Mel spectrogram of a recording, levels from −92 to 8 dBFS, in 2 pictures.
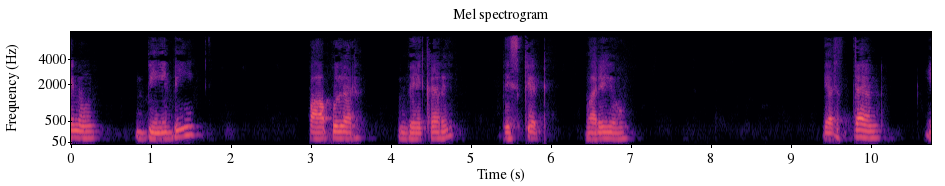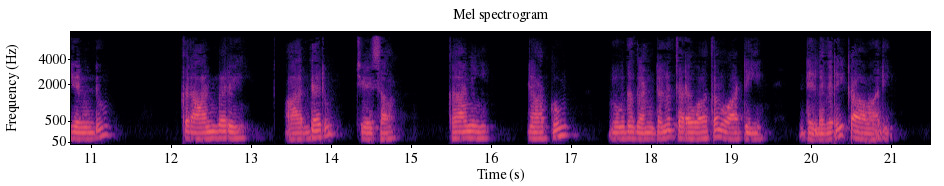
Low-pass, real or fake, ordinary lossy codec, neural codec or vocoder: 7.2 kHz; fake; MP3, 32 kbps; codec, 16 kHz, 2 kbps, FreqCodec, smaller model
